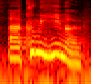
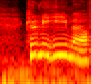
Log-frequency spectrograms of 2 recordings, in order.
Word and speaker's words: Kumihimo: Kumihimo. Thank you. Don't worry, it's taken me months to get that one out. I was going the Camino, the Kamikaze, Kumihimo finally clicked.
